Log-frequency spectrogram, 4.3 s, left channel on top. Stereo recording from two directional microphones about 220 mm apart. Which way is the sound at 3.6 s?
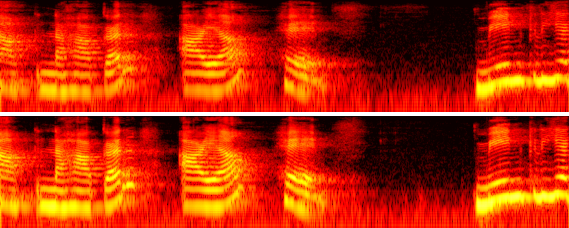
35° right (ahead or behind).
